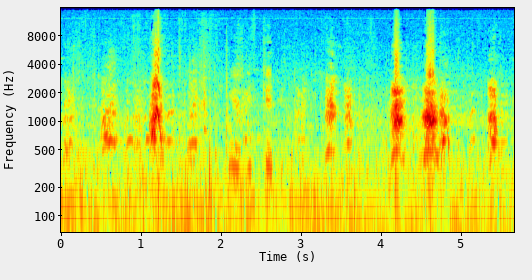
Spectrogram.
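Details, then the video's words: Shira the dog greeting someone: a few sharp, loud barks burst out irregularly among quieter yips, with a person talking nearby. "Shira's greeting/Шира посреща"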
